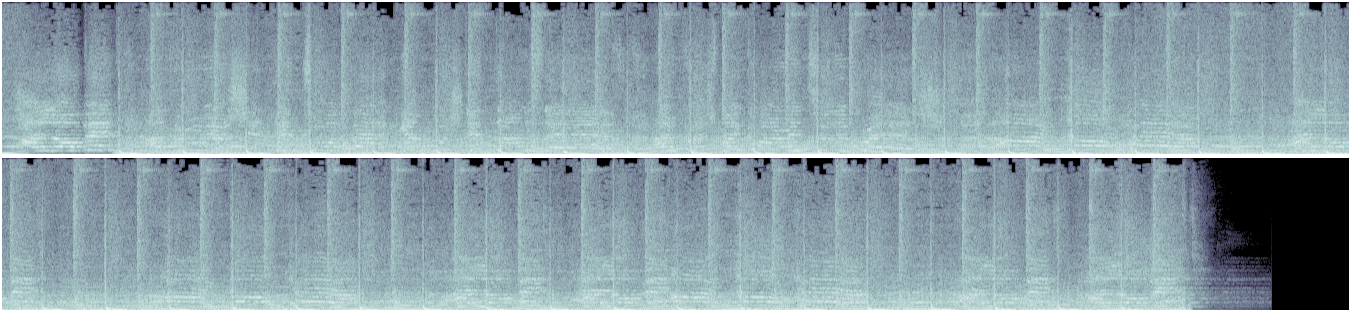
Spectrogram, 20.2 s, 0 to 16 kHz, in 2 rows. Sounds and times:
Background music: 0:00.0 - 0:19.6.

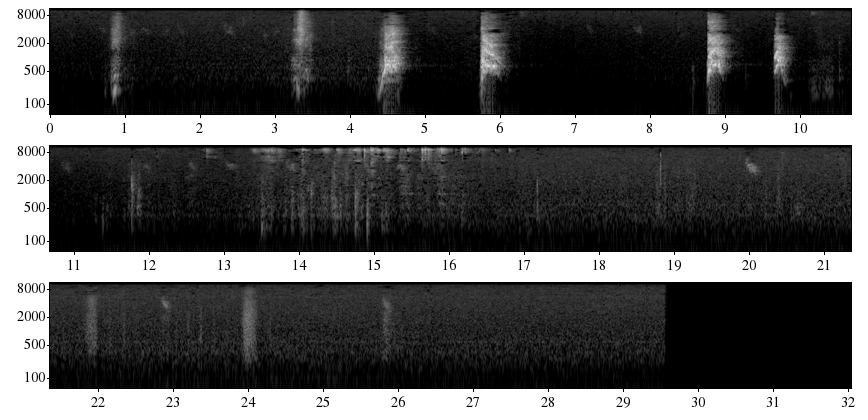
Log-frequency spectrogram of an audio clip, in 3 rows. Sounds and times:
Bow-wow: 0:03.2 - 0:03.6, 0:04.4 - 0:04.9, 0:05.7 - 0:06.2, 0:08.8 - 0:10.0.

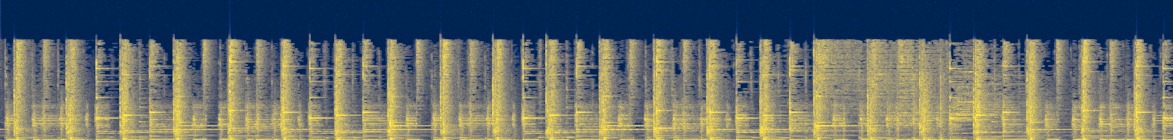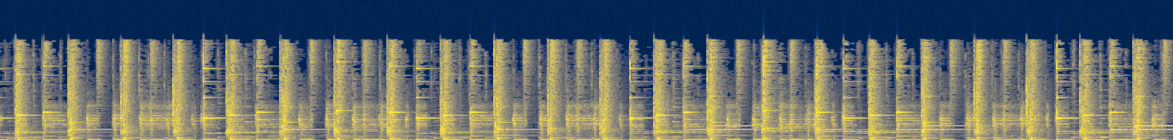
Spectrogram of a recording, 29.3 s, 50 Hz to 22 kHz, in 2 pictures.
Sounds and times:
Music: 0:00.0 - 0:29.3.

